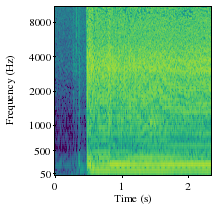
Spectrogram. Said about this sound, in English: We have a sound of a couple of folks doing a podcast, and they're claiming that the place was struck by lightning and you could hear the lightning strike. Tell me if you think this is real.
